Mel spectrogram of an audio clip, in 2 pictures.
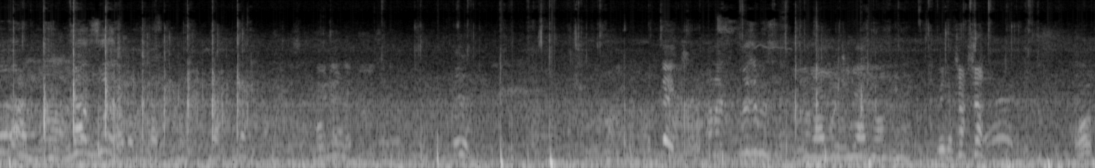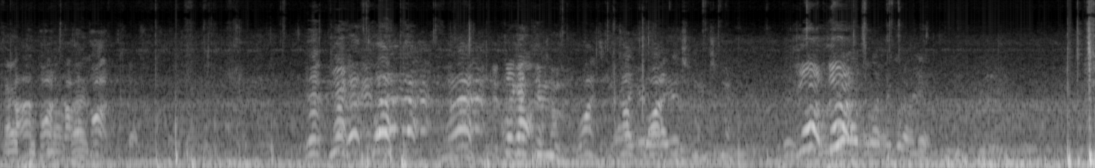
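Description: Football being kicked and bouncing on artificial turf: several sharp thuds scattered through, between players calling out to one another across the pitch.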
